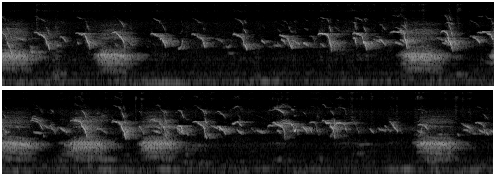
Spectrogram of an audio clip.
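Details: Coloured domestic chicks under heat give a busy chorus of high falling peeps, overlaid about every second by loud, harsh, broadband bursts.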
